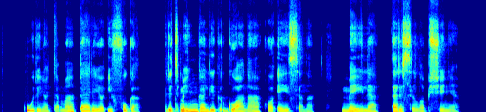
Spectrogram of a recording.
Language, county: Lithuanian, Vilnius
